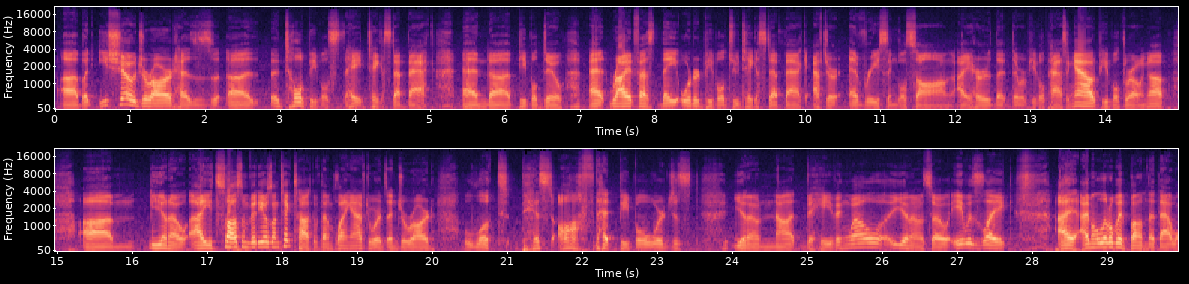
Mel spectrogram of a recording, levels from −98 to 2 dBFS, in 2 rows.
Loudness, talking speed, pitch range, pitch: -18 LUFS, 170 wpm, 100-130 Hz, 110 Hz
